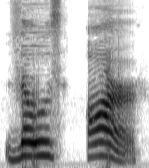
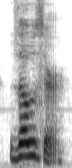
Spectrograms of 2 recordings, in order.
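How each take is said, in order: First: "Those are" as two separate, fully spoken words, a bit louder; wrong careful way. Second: "those are" run together, the vowel of "are" reduced to a quick er; blended linking. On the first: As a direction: say "Those" and "are" apart, each word clear. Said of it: "Don't say it like". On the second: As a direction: glide "those" straight into "are". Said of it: "you need to speak it as". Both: Shown as a demonstration.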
